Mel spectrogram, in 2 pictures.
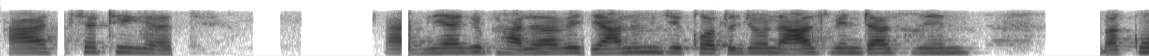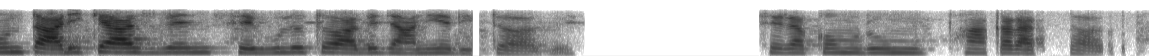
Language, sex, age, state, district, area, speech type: Bengali, female, 30-45, West Bengal, Darjeeling, rural, conversation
